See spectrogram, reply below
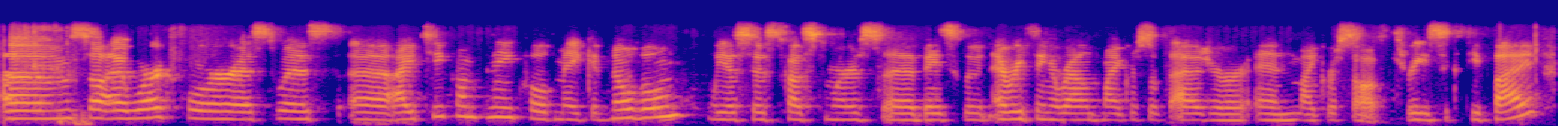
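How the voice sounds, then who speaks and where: Brief: woman panelist from the Netherlands, mid-pitched, upbeat, muffled call audio. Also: fairly even intonation, normal speed, few pauses. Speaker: panelist, community organizer. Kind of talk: self-introduction. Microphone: video call.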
